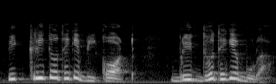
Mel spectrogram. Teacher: তারপরে কি হলো না, বিকটের কি হলো না, শেষে যে ত ধ্বনিটা ছিল সেই ত ধ্বনিটা কী হয়ে গেল, টতে পরিণত হয়ে গেল, আর রটা রিয়ের যে রটা সেটা লোপ পেয়ে গেছে, অর্থাৎ এখানে দন্তধ্বনি মূর্ধন্য ধ্বনিতে পরিণত হয়েছে। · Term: মূর্ধন্য ভবন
